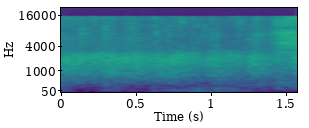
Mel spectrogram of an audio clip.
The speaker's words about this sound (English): All right, would you give them a round of applause as well? Thank you, guys.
